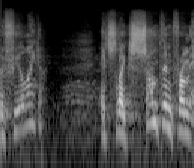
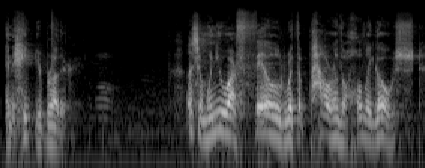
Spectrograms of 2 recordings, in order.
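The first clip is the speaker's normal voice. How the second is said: soft, low, intimate sermon voice with whispers; hushed preaching; 3 semitones lower, 5 dB quieter than usual. Acted. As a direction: draw the congregation in quietly.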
